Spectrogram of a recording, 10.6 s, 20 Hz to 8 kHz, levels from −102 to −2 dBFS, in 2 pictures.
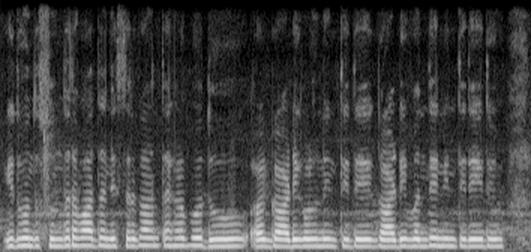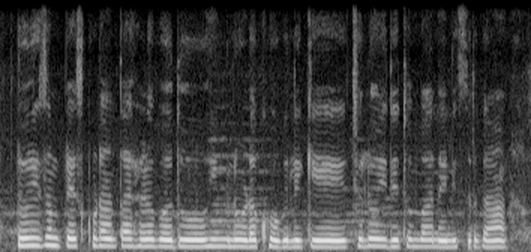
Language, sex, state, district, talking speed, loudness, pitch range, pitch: Kannada, female, Karnataka, Shimoga, 130 wpm, -20 LUFS, 210-230 Hz, 225 Hz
